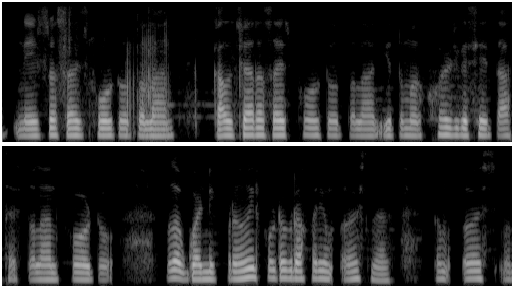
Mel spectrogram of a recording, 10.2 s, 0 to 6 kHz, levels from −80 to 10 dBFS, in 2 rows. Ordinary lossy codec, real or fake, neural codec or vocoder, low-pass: Opus, 32 kbps; real; none; 5.4 kHz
